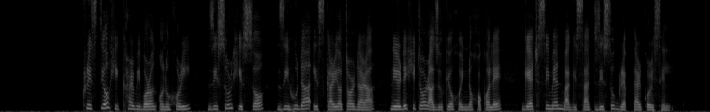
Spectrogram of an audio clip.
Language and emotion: Assamese, neutral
